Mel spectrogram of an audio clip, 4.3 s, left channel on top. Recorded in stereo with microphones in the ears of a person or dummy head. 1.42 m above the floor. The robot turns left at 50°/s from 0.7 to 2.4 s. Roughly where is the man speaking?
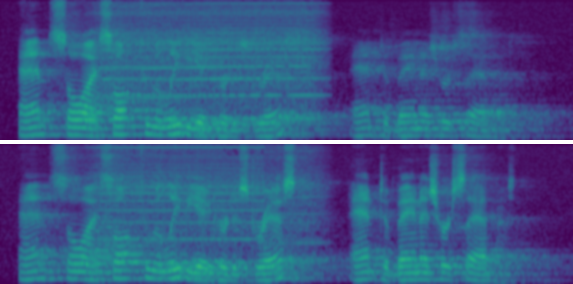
Ahead.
